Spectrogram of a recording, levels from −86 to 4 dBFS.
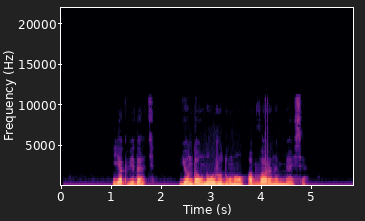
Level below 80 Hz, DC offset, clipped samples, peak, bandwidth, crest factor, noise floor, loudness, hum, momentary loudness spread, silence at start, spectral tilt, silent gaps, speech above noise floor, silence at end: -54 dBFS; under 0.1%; under 0.1%; -2 dBFS; 10.5 kHz; 14 dB; -58 dBFS; -16 LUFS; 50 Hz at -50 dBFS; 16 LU; 1.05 s; -9.5 dB/octave; none; 42 dB; 1 s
